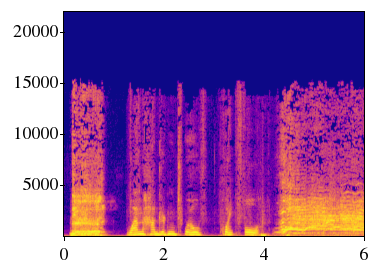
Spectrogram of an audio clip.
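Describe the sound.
A huge, prolonged world-record burp from Australia, measured at 112.4 decibels, blasts out, followed by short voiced bursts and then another long, loud, rumbling belch that carries on to the end.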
